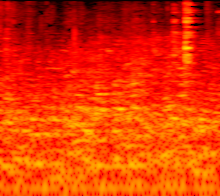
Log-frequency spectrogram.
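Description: Indistinct chatter of diners in a busy restaurant. Near the end comes a single sharp clink of tableware.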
